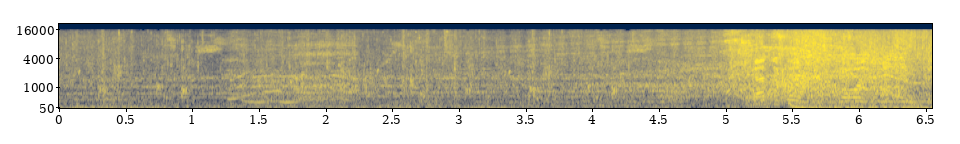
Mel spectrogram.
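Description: A creature growls and groans.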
